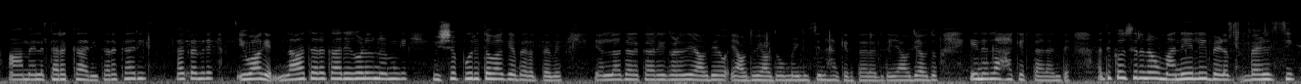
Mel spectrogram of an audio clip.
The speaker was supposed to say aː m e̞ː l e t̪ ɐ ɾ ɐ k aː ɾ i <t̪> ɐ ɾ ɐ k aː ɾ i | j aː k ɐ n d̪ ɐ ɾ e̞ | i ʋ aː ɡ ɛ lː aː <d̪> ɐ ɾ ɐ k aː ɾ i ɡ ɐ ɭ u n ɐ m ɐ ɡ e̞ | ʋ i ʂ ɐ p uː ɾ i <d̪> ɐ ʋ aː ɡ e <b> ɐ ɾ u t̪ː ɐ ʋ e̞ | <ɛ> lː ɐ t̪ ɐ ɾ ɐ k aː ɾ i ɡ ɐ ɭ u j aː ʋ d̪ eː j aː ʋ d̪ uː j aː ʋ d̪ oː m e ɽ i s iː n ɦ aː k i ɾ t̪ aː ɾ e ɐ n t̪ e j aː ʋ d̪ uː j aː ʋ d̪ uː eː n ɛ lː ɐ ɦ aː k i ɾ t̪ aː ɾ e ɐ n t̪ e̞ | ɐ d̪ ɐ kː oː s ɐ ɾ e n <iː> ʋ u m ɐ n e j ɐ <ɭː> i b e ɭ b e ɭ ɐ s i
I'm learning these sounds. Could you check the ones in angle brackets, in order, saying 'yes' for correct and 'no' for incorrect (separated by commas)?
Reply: yes, no, no, yes, yes, no, no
